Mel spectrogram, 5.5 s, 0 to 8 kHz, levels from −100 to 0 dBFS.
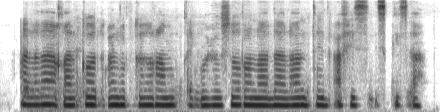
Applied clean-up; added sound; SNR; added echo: neural mask model DeepFilterNet 3.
